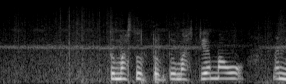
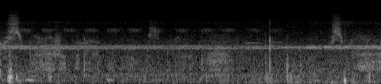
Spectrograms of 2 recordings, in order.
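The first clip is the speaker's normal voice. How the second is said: whispered prayer; 3 semitones lower, 15 dB quieter than usual. Real, not acted. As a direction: breathe the words out to calm it. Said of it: "Saya bisikin ya".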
